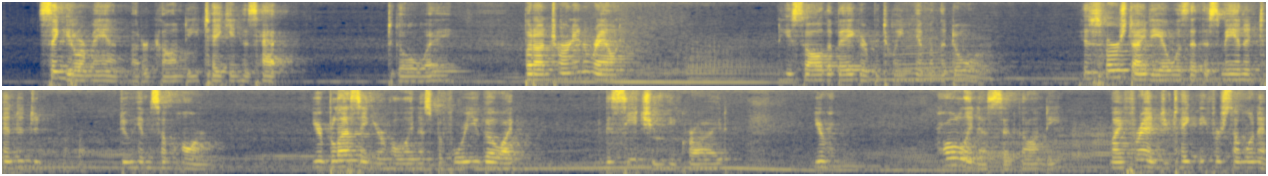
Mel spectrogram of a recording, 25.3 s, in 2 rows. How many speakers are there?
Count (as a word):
one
